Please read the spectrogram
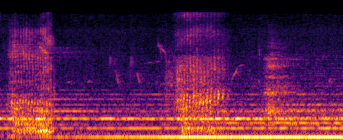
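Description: Horses giving three short, breathy calls about half a second each, over background music with steady held tones and a low drone.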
